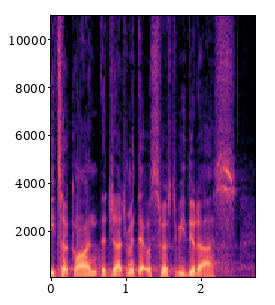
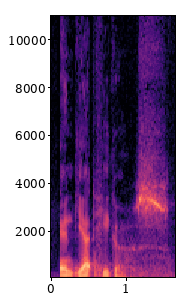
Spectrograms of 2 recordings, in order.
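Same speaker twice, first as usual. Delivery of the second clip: slow and softer, weighted; slow emphasis; 3 semitones lower, 5 dB quieter, much slower than usual. Real, not acted. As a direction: let it land gently. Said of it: "repeated slowly for emphasis".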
